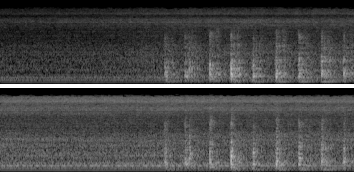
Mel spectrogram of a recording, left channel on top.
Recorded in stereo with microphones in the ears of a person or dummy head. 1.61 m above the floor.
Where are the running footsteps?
25° right (ahead or behind), 2.5 m; by 3.5 s 5° right (ahead or behind), 3 m.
